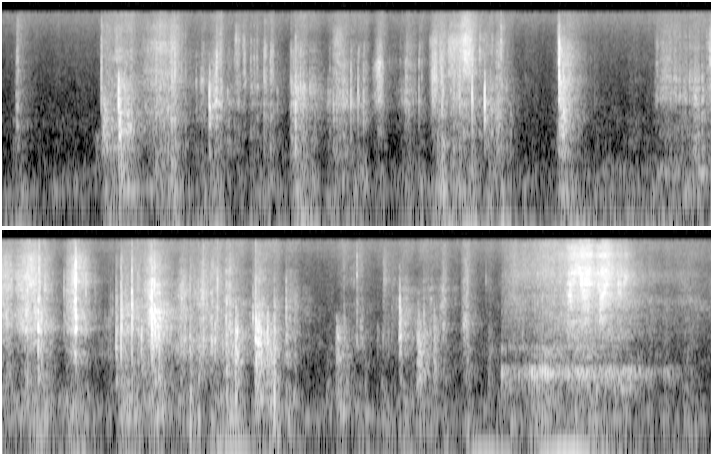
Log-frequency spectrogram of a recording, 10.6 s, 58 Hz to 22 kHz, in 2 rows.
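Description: Fingertips with painted nails turn the glossy paper pages of a large, open September 1986 Vogue magazine and rub across them. The result is a series of bright, crinkly paper rustles and page-turn swishes, with short quiet gaps between them.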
